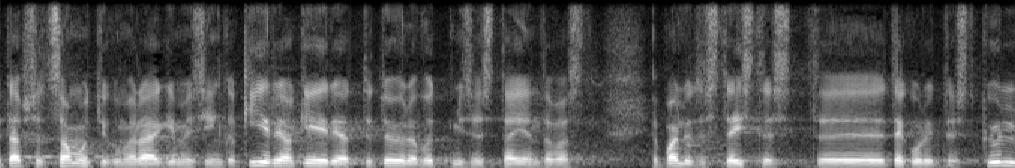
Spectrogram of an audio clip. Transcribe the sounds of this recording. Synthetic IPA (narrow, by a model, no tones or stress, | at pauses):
t̪æpse̞lt̪sɑmut̪ʲːˑikujme̞ɾæːɡ̥ime̞siːnkɑkiːɾiɑkiːɾijɑt̪ːˑe̞t̪ø̞ːlevɤt̪ːˑmise̞st̪ːæjːe̞nd̪ɑvɑst̪ | jɑpɑlʲjud̪e̞st̪e̞jst̪e̞stt̪t̪e̞ɡ̥uɾit̪ːˑe̞st̪kyl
